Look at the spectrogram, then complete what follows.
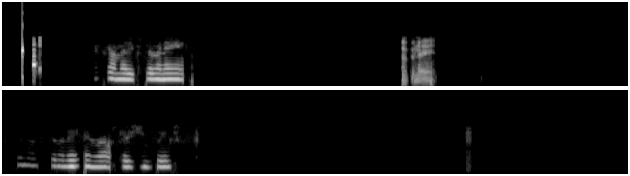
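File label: EMS DISP, radio; wake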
